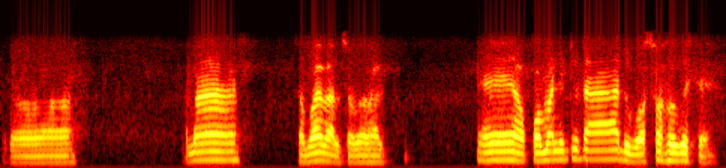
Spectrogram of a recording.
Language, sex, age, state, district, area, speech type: Assamese, male, 30-45, Assam, Majuli, urban, conversation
